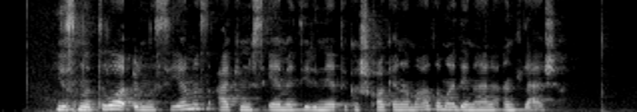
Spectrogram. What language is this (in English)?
Lithuanian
